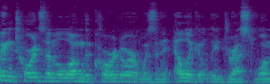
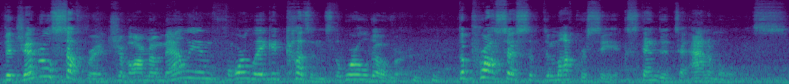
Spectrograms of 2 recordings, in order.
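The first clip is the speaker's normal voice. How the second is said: much higher, louder, grand and proud; haughty society lady; 7 semitones higher, 6 dB louder than usual. Acted. Miss Turpin boasting to Andrew, haughty and high. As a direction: play the painted secretary with relish.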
